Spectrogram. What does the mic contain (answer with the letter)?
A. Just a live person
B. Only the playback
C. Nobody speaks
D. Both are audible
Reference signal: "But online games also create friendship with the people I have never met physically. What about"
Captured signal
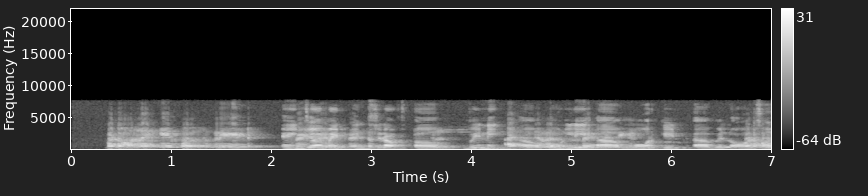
D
